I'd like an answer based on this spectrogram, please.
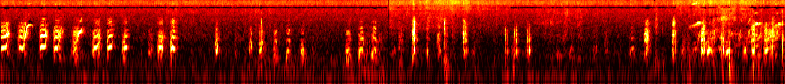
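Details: Foster baby guinea pigs with mother exploring their cleaned cage; bursts of short squeaky chirps at the start and end, with rustling, scratching bedding and clicks between.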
